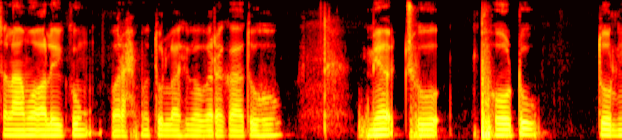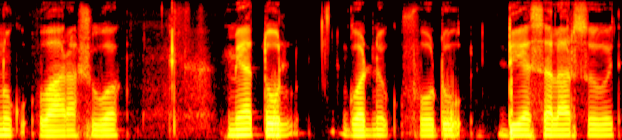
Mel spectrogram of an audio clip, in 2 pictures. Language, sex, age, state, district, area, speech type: Kashmiri, male, 18-30, Jammu and Kashmir, Kulgam, rural, spontaneous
